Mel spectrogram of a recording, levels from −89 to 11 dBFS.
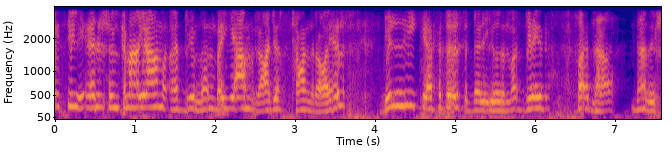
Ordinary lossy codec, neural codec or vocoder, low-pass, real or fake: none; codec, 24 kHz, 1.5 kbps, HILCodec; 3.6 kHz; fake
